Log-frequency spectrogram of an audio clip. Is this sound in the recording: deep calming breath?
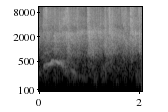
no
